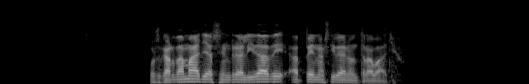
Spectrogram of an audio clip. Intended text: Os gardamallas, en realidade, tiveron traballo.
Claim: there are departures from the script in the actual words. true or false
true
